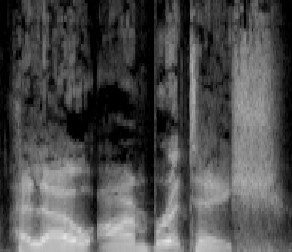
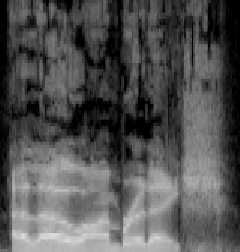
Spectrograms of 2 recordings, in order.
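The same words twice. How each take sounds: First: The British accent is heavily exaggerated. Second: The British accent is mild and understated.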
